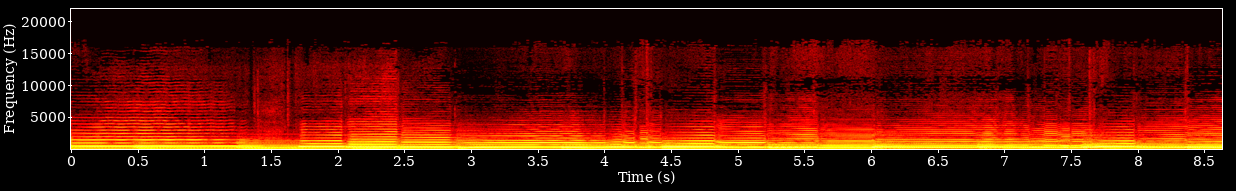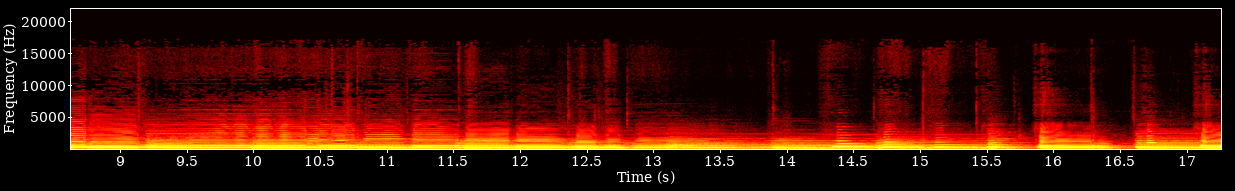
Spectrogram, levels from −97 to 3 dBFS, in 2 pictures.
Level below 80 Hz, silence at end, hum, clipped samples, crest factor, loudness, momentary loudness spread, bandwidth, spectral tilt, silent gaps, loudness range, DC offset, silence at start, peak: -40 dBFS; 0 s; none; under 0.1%; 12 dB; -17 LUFS; 5 LU; 7.4 kHz; -8.5 dB/octave; none; 4 LU; under 0.1%; 0 s; -4 dBFS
